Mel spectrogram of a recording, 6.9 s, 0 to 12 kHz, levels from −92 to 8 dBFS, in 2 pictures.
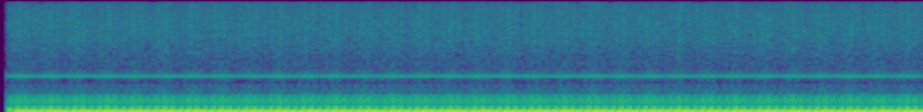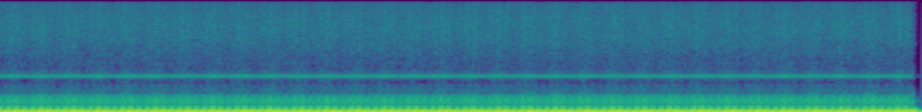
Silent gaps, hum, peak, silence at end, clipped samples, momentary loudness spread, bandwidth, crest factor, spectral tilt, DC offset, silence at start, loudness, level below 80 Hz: none; none; 0 dBFS; 0 s; under 0.1%; 0 LU; 10.5 kHz; 8 dB; -6.5 dB/octave; under 0.1%; 0 s; -15 LUFS; -8 dBFS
